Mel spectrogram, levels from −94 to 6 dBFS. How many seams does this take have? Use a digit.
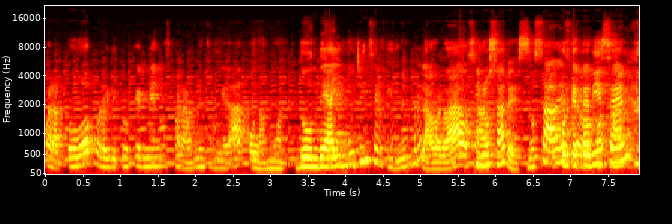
2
